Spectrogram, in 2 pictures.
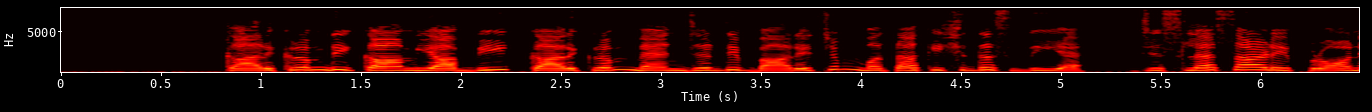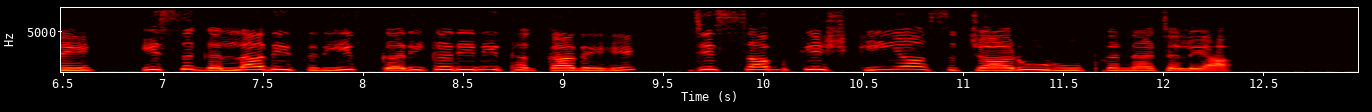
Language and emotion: Dogri, happy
